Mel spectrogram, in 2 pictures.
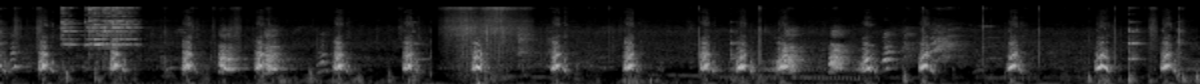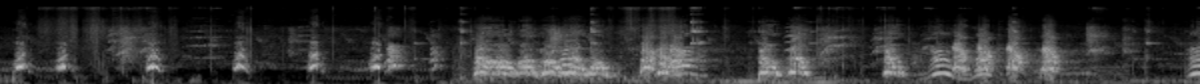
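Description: Siberian husky puppies yipping in many short, quick calls as they eat from their bowls. From about two-thirds of the way through, the calls become longer, louder and wavering.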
